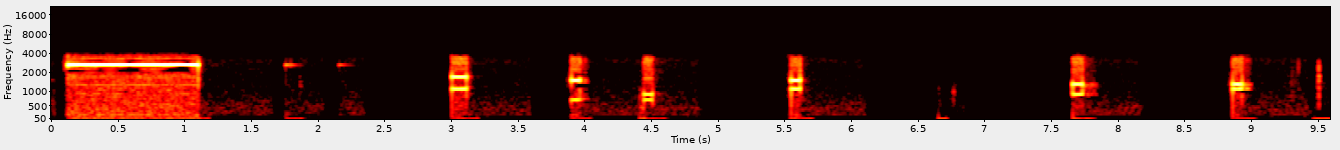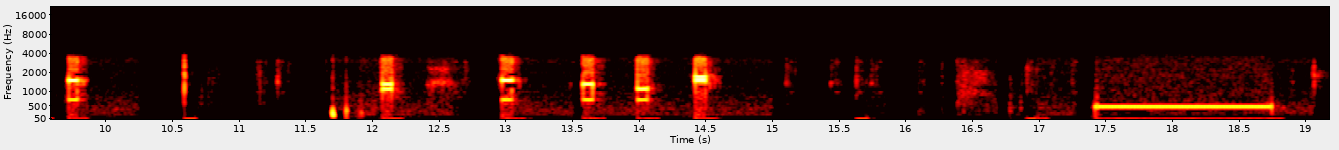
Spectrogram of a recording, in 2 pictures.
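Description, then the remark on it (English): A burst of tone opens, then a quick run of short touch-tone dialing beeps in uneven clusters as a number is dialed on the phone line to redirect a call, ending with a steady low tone. No one speaks. “So you can call into the system, make a call, blow it off with 2600, redirect it to another number without actually hanging up and starting over again, which is exactly the way it worked back in the 70s.”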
